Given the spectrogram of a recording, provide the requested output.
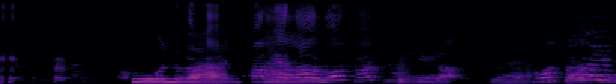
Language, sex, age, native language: Icelandic, female, 9, Icelandic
